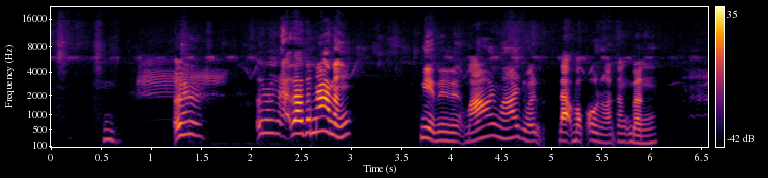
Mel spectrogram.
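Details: Sheep bleat repeatedly in wavering, quavering bursts of varying length, some rising and falling, separated by short gaps. Faint human voices are mixed in among the calls.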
